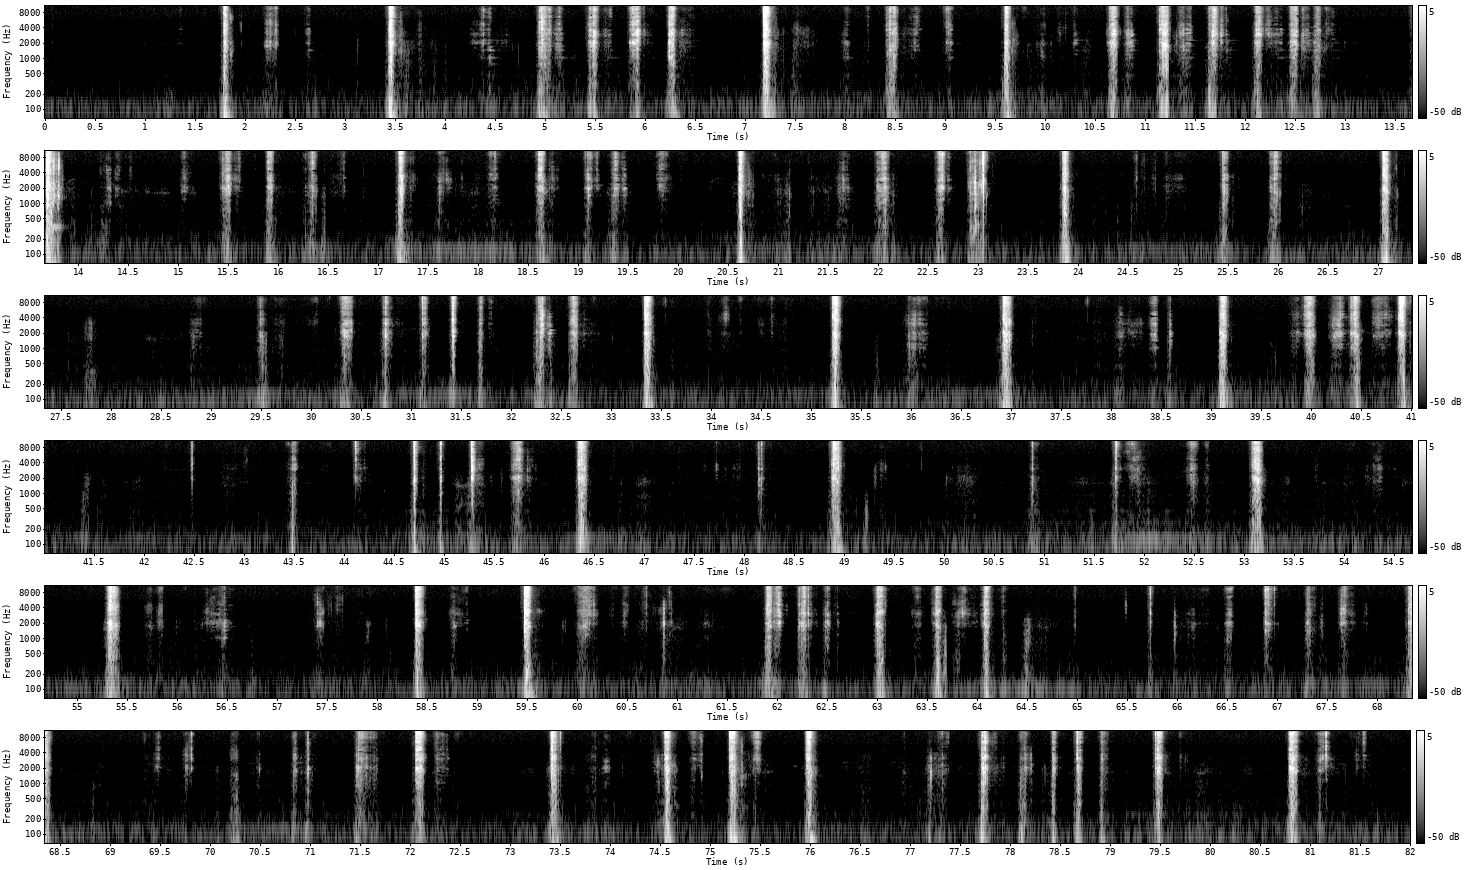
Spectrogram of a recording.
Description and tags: Digging with shovel
Digging with a shovel for about a minute.
clang, hit, shovel, swing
